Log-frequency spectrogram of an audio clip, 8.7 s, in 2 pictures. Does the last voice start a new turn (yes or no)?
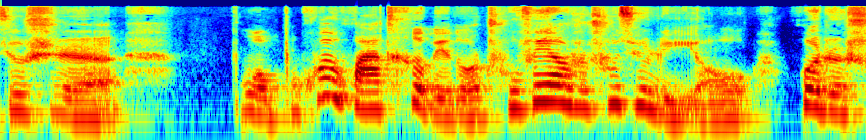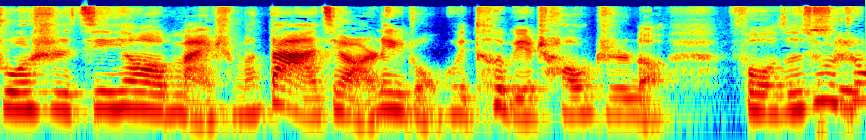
no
